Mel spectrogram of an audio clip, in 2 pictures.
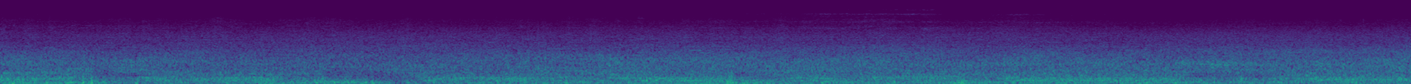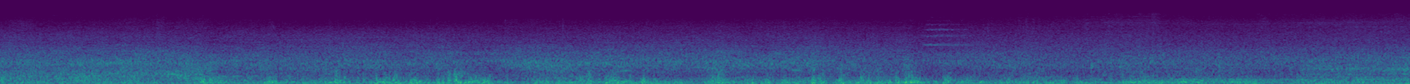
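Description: City traffic rumbles steadily nearby.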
